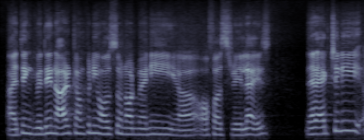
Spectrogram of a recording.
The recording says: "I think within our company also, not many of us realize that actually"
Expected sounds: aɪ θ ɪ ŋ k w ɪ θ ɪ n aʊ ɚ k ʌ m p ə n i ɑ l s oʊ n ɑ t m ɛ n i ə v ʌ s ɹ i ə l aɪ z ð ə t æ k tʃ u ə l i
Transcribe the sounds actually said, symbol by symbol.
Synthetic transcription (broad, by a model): aɪ t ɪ ŋ k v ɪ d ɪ n aʊ ɚ k ʌ m p ə n i ɑ l s oʊ n ɑ t m ɛ n i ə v ʌ s ɹ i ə l aɪ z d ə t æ k tʃ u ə l i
